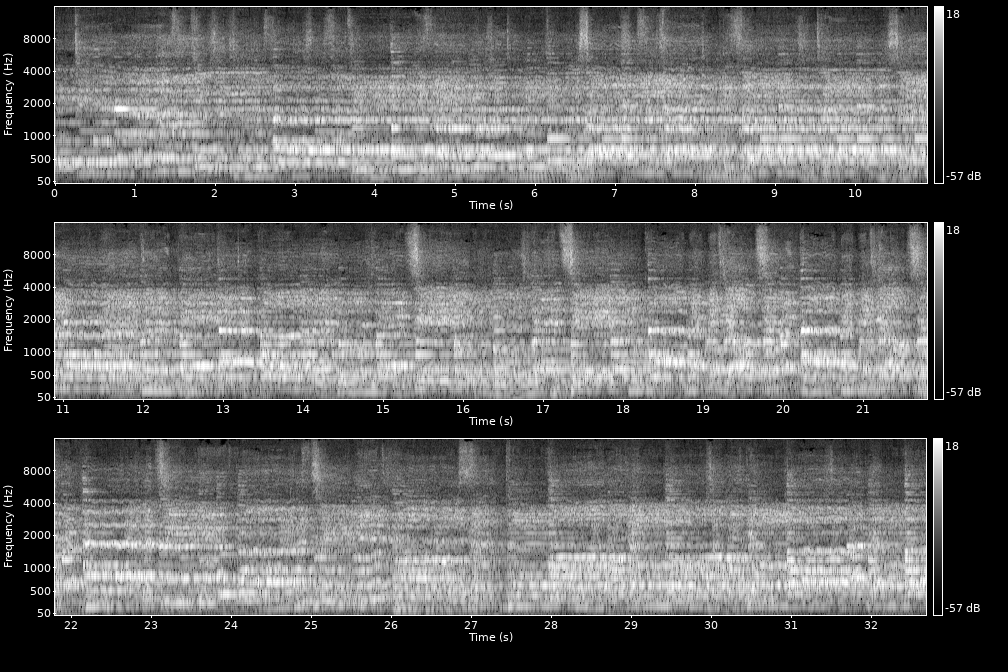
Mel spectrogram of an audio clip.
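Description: Mixed choir singing a slow classical choral work, with grand piano accompaniment.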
